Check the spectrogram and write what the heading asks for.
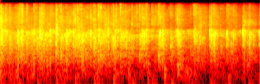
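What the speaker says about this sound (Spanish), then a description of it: "Muchas gracias, un fuerte aplauso." Audience applause at a presentation event on children's and adolescents' participation guidelines: dense, steady clapping from a crowd that fills the whole stretch at moderate loudness with no talk over it.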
